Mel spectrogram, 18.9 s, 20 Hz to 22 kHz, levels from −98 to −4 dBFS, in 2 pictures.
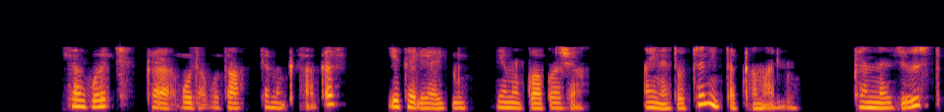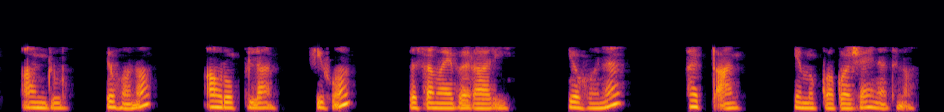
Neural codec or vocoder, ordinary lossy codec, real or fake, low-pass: none; AAC, 16 kbps; real; 7.2 kHz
